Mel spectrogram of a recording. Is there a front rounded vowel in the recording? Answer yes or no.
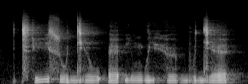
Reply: yes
